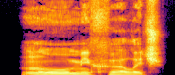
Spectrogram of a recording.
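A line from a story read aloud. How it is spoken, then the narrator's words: Drawn out. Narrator (Russian): протянул Андрей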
